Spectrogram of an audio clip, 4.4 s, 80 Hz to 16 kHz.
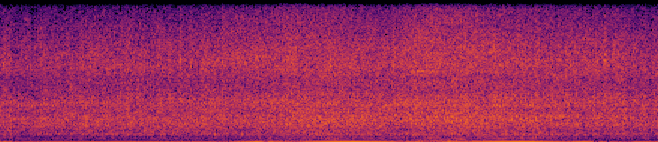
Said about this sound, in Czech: Jaký zvuk motoru jste těch 11 let vlastně poslouchal? To je nádhera, skutečný koncert.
